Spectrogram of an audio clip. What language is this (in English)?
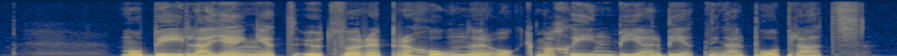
Swedish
